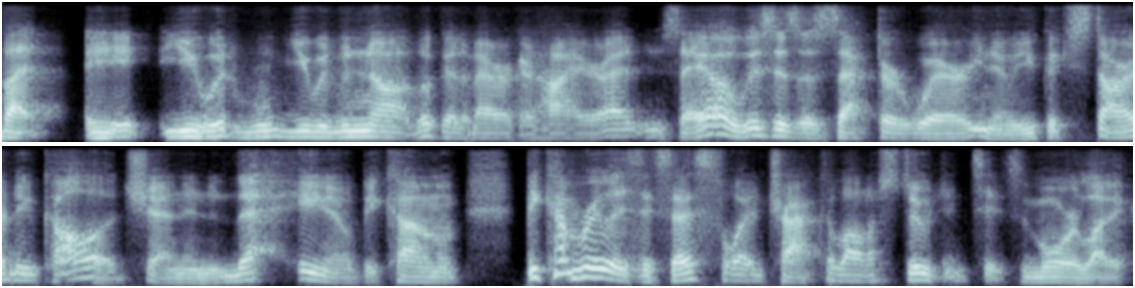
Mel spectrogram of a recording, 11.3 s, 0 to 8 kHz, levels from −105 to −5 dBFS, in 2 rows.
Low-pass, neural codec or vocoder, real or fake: 7.2 kHz; codec, 16 kHz in and 24 kHz out, 0.4 kbps, LongCat-Audio-Codec, fine tuned four codebook decoder; fake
